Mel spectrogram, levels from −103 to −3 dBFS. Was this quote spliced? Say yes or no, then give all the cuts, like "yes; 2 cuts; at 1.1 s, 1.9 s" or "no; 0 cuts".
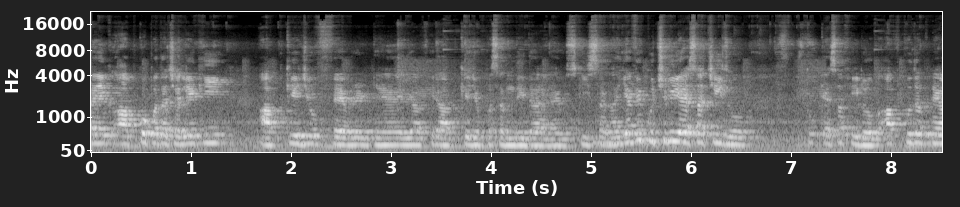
no; 0 cuts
